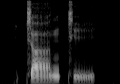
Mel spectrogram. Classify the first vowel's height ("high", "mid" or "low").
low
